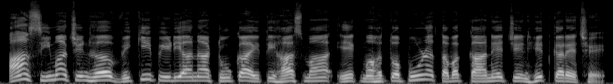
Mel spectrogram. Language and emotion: Gujarati, neutral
